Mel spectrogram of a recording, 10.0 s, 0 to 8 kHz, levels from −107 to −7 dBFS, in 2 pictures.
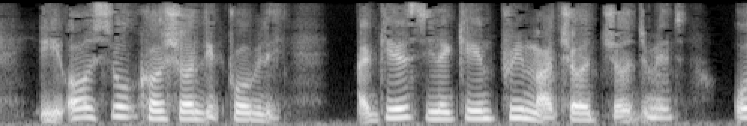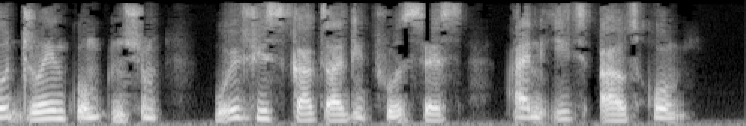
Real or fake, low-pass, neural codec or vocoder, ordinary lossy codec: fake; 7.2 kHz; autoencoder, 22.05 kHz, a latent of 192 numbers a frame, VITS, trained on many speakers; MP3, 32 kbps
